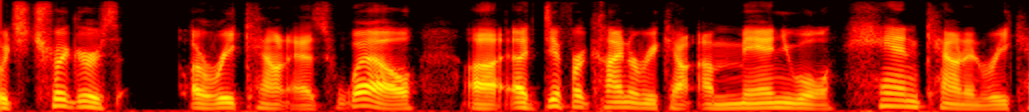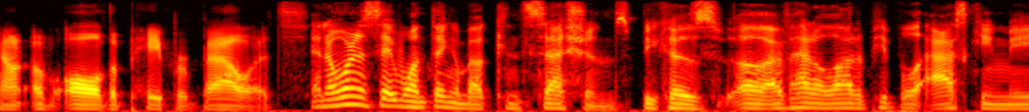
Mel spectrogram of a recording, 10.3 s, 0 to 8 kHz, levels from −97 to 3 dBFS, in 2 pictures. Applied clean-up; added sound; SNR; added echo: neural mask model Resemble Enhance denoiser.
